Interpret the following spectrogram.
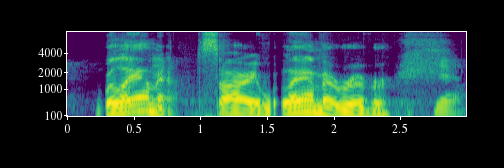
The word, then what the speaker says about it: Willamette: He was the first person to swim the entire 187-mile length of Oregon's longest river, the Willamette River. Did I pronounce that right? Willamette. Willamette.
